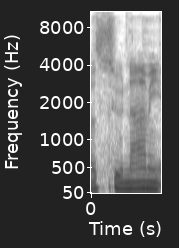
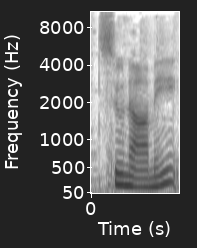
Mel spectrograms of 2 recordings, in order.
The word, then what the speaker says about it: tsunami: I know, tsunami. And actually, if you see the spelling, it's with a T, T-S.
